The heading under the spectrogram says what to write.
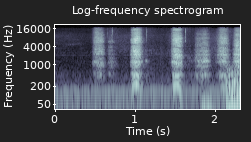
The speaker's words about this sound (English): Grimdek's eyes look up at Sandor's with fear and shock, his body futilely gasping for air.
